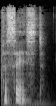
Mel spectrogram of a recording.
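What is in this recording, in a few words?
"persist", British English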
